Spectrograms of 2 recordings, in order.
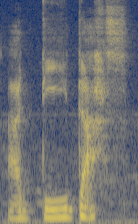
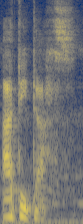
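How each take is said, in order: First: Adidas slow, leaning on the "DEE"; Adidas as "a-DEE-das"; stress on middle syllable. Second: Said in the usual way. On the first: Shown as a demonstration. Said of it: "emphasising the wrong part of". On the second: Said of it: "emphasising the wrong part".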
